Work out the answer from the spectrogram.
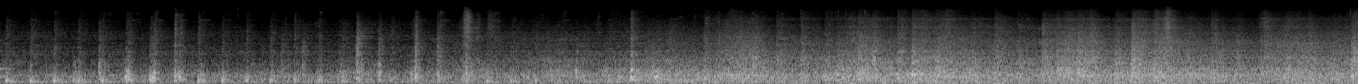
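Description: Duronto Express train running at speed, its wheels clacking in a quick regular rhythm over the rail joints for the first several seconds before the sound settles into a steadier rumble.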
